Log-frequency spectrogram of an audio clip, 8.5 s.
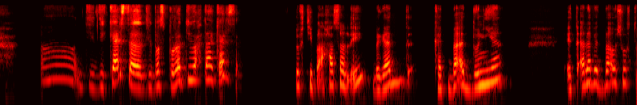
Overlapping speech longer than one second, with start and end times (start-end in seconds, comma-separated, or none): none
